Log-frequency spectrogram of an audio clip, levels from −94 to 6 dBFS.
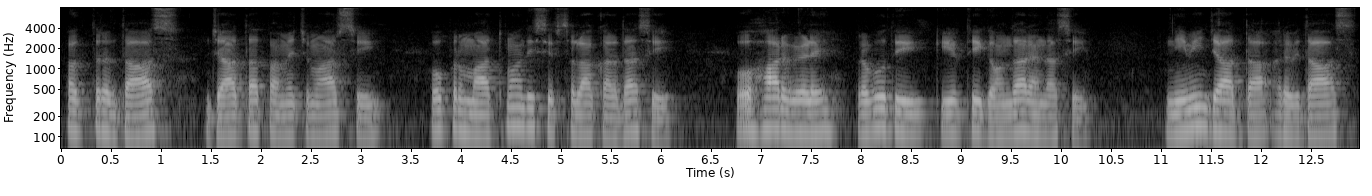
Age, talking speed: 30-49, 120 wpm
